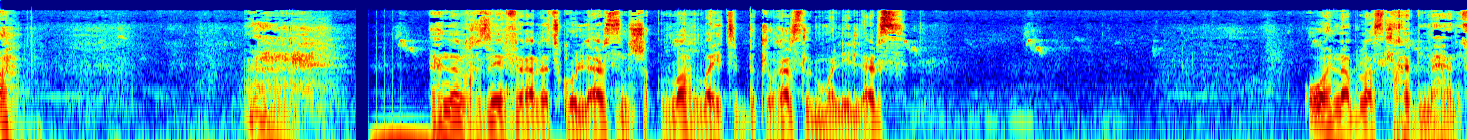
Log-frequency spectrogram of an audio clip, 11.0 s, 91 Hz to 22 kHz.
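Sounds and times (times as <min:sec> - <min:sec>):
man talking: 0:03.2 - 0:07.0, 0:09.8 - 0:11.0.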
